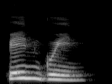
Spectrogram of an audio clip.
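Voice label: "penguin", English; vertebrates invertebrates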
